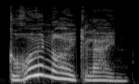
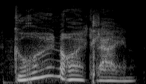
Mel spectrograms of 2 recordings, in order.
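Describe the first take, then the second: First: The name is said in a reproachful tone. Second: The name is said in an admiring tone. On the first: The speaker is blaming the one addressed. The speaker calls it wrong. "Immer so vorwurfsvoll" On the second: The speaker admires the one addressed. The speaker calls it right. "Ich wünschte mir mehr Bewunderung"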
